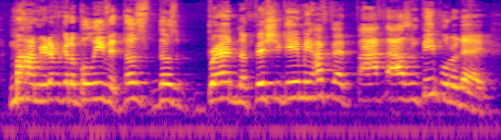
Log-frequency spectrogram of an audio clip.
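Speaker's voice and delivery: put-on high, eager little boy bragging to mom; wide-eyed boy telling mom his news; excited kid. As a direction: gush it out like a thrilled child.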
